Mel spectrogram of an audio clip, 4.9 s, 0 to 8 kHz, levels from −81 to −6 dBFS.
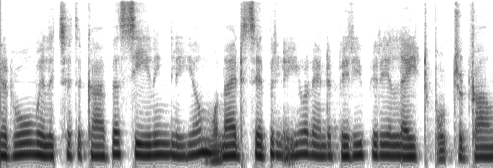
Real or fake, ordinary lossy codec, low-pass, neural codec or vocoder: fake; none; none; codec, 16 kHz, 0.5 kbps, X-Codec, HuBERT features, trained on LibriSpeech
